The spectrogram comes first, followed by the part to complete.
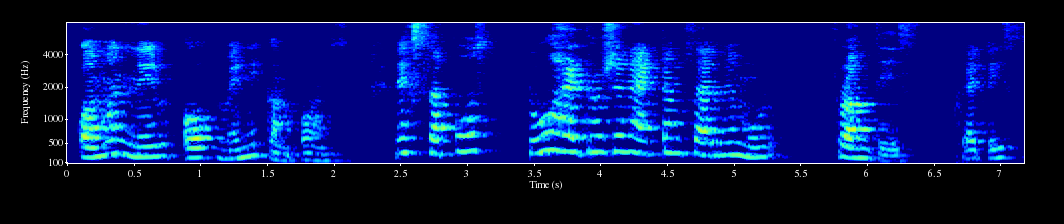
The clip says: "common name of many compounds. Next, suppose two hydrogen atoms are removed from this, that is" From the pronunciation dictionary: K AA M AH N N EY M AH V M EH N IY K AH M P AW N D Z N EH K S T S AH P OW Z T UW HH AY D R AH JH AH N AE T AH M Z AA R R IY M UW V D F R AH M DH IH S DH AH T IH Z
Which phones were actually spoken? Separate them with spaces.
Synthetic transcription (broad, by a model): K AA M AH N N EY M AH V M EH N IY K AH M P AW N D S N EH K S T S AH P OW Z T UW HH AY D R AH JH AH N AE T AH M S AA R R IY M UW D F R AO M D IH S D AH T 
